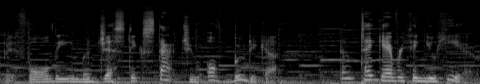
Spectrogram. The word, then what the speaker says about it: Boudicca: is go back to her name which today we pronounce as buddika however for anyone watching this who was born before 1960 boa deia is the only way to pronounce this Warrior Queen's name so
